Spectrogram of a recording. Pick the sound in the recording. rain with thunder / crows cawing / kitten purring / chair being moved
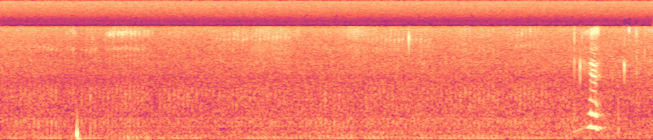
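kitten purring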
